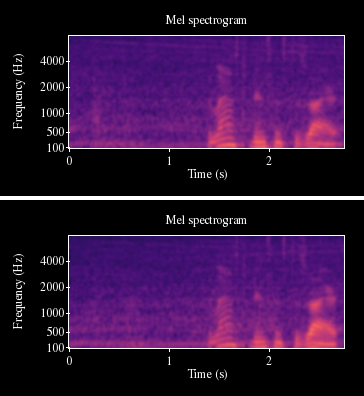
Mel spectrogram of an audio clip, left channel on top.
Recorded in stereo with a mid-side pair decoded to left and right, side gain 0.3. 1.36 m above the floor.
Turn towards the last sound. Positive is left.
turn(degrees=-75)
